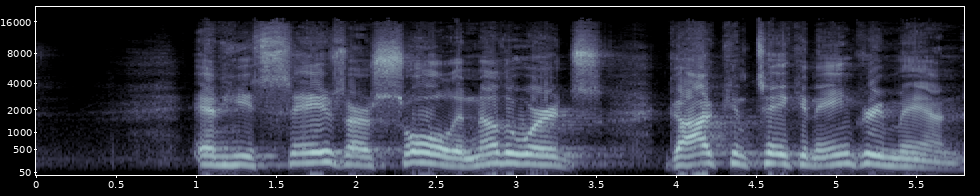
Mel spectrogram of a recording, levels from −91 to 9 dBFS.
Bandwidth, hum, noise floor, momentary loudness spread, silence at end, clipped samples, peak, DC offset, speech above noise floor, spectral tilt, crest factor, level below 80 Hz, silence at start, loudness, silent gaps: 17 kHz; none; -65 dBFS; 7 LU; 0 s; under 0.1%; -10 dBFS; under 0.1%; 44 dB; -3.5 dB/octave; 12 dB; -64 dBFS; 1 s; -21 LUFS; none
